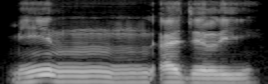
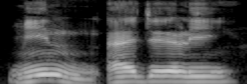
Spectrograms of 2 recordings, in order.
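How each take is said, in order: First: The nun sound is held too long. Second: The nun sound is clear and not held. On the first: The speaker calls it wrong. "jangan kita baca min ajli. Nah, ini keliru" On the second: The speaker calls it right. "Harus jelas terdengar, tetapi jangan juga ditahan lama"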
